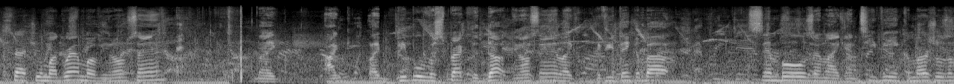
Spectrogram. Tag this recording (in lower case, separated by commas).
music, animal, speech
